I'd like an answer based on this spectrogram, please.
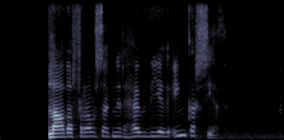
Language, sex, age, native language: Icelandic, female, 40-49, Icelandic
